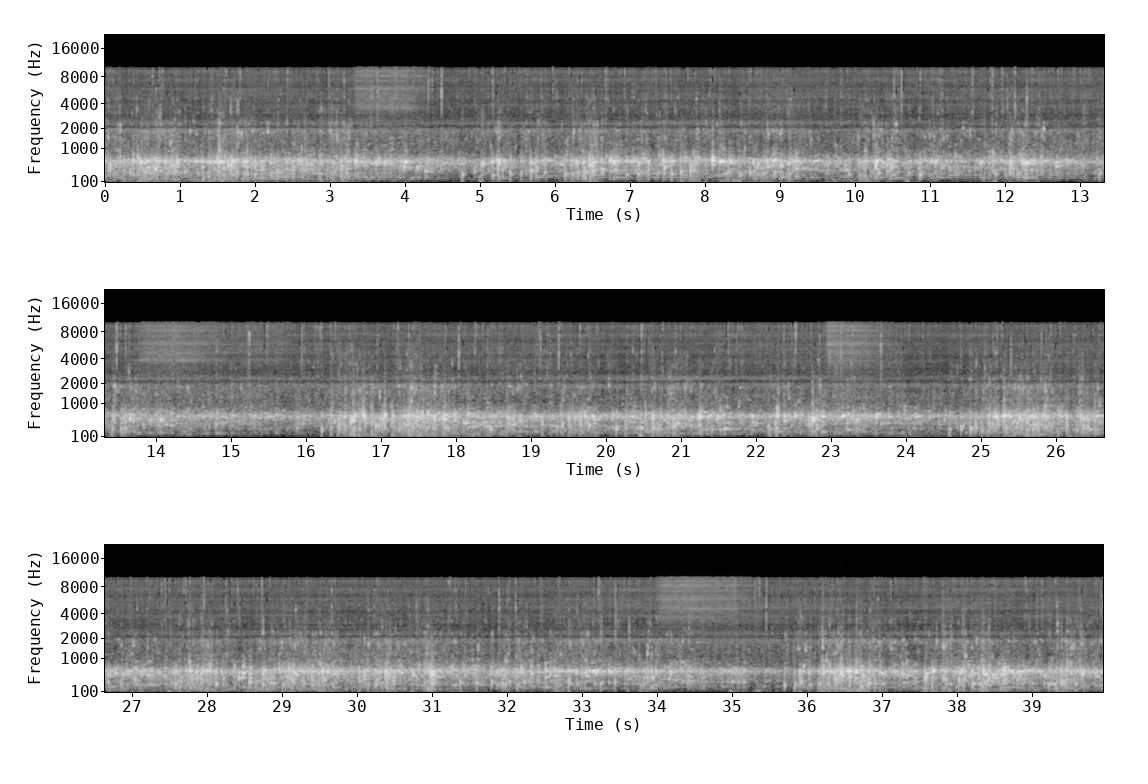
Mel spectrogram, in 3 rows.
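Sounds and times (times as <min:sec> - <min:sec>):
gurgling crackling water: 0:00.0 - 0:39.9
short high hiss: 0:22.9 - 0:23.8.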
